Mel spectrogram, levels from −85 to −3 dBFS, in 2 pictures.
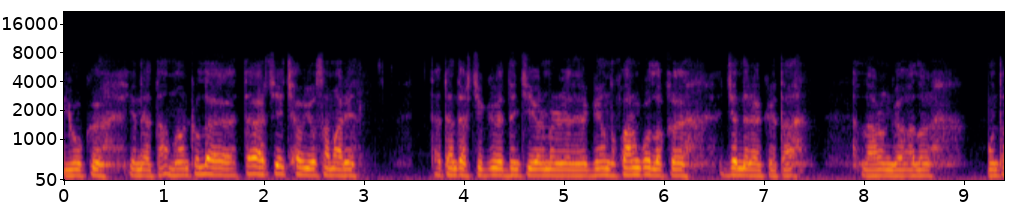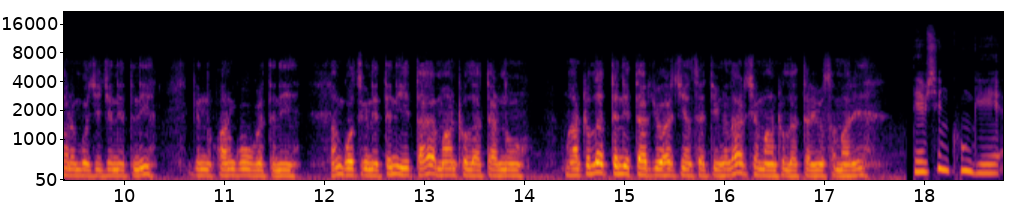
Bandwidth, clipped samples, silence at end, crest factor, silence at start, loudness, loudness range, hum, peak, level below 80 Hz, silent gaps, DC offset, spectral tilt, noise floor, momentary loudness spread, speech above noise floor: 12 kHz; under 0.1%; 0 s; 18 dB; 0 s; -27 LUFS; 4 LU; none; -8 dBFS; -54 dBFS; none; under 0.1%; -8 dB/octave; -55 dBFS; 9 LU; 29 dB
